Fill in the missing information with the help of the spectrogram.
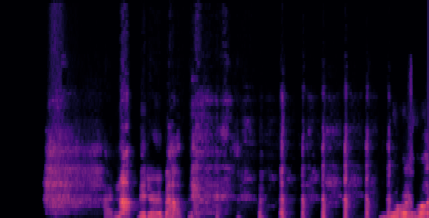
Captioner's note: he laughs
